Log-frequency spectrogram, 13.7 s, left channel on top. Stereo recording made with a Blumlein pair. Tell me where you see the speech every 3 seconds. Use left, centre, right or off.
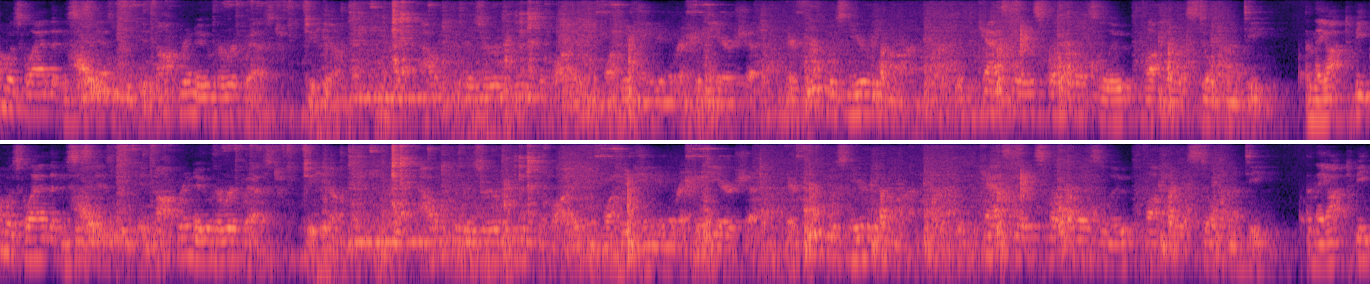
right, right, centre, left, left.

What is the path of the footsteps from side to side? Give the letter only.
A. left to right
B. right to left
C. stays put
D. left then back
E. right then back
B.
